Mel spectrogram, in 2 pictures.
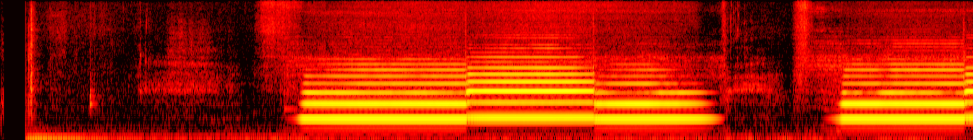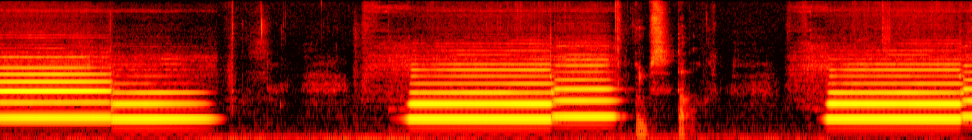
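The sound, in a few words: wind instrument double lip exercise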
